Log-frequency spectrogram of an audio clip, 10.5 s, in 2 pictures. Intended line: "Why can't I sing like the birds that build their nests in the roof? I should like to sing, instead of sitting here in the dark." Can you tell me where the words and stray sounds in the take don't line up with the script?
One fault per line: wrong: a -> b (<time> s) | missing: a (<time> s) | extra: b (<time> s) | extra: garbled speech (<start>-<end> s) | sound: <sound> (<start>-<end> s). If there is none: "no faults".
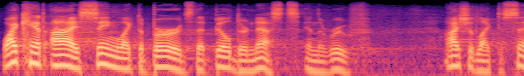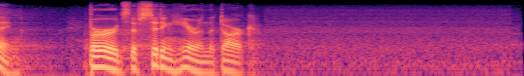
wrong: instead -> birds (6.1 s)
